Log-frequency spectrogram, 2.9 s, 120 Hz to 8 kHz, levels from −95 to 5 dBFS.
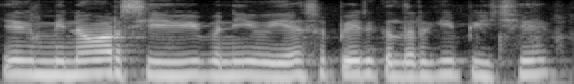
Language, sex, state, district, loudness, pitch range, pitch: Hindi, male, Uttar Pradesh, Shamli, -17 LUFS, 180-195 Hz, 190 Hz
